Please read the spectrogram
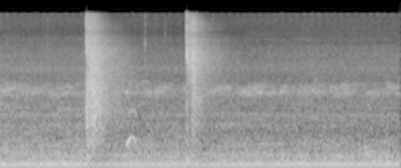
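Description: Two gunshots about a second apart from a gun firing blanks. Each shot rings briefly, over the steady low hum of the boat's motor.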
